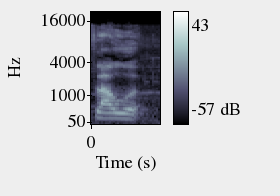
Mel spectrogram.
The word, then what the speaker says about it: flour: फिर फ्लाउ, इसको कैसे बोला जाता है, FLOUR, जो अपन बोलते हैं, यहाँ पर एक ही ध्यान देना इसको, ठीक है ना, रिपीट हो रहा है ये, इसका साउंड आता है फ्लावर, ठीक है ना, र जो है वो बोला नहीं जा रहा है, देखो यहाँ पे, तो फ्लावर।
